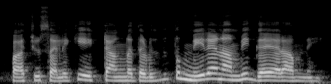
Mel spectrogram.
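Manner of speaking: ordinary delivery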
